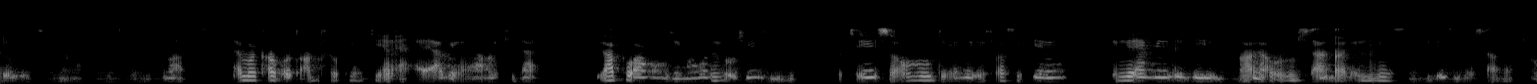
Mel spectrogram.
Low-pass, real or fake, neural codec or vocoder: 5.4 kHz; fake; autoencoder, 22.05 kHz, a latent of 192 numbers a frame, VITS, trained on one speaker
